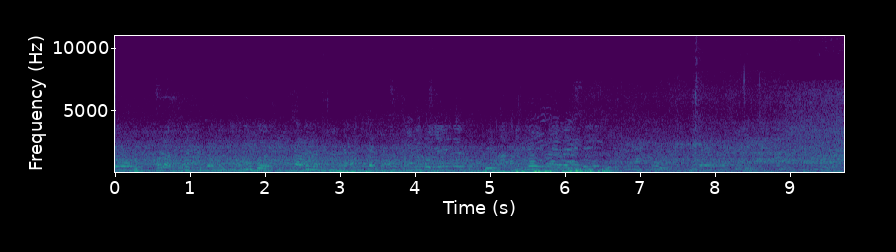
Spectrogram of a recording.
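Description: Men and women chat at a distance outdoors.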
